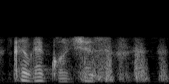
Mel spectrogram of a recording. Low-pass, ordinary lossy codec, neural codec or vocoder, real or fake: 3.6 kHz; none; none; real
